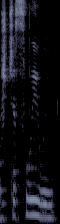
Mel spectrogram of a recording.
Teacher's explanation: звук т не чуємо і букву т теж не пишемо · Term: спрощення в групах приголосних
